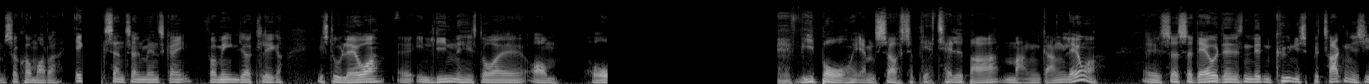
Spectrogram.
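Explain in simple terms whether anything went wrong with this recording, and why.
The player likely ran short of data or was briefly held up, causing a playback stall: the speech freezes into silence from 0.82 to 1.02 s, then carries on.

The input signal was likely lost for a moment, producing an audio dropout to silence: from 6.07 to 7.78 s everything goes dead quiet, and about 1.7 seconds of speech is missing.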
